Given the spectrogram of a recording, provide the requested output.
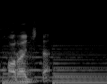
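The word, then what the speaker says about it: خَرَجْتَ: Jadi kha-nya tadi fathahnya kurang terbuka. Wa min haitsu kha buka. Kharajta.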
